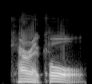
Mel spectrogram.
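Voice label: "caracole", American English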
